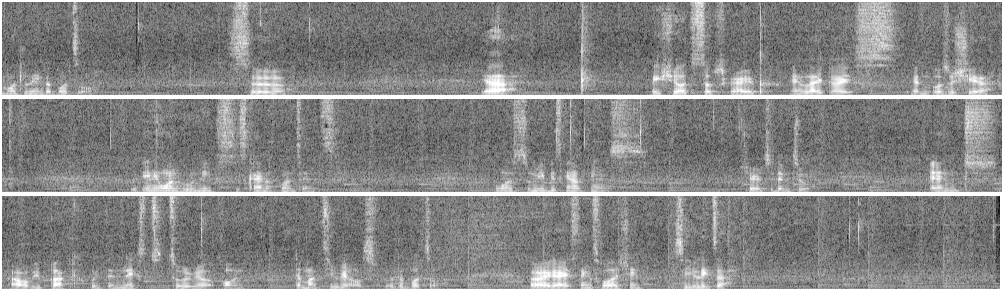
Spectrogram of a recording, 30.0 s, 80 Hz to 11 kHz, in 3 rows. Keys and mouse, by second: 1.4-3.1 middle drag, 3.4 KP_1, 11.1 click, 15.6 click, 15.9 click, 17.3 ctrl+z, 21.6 click.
